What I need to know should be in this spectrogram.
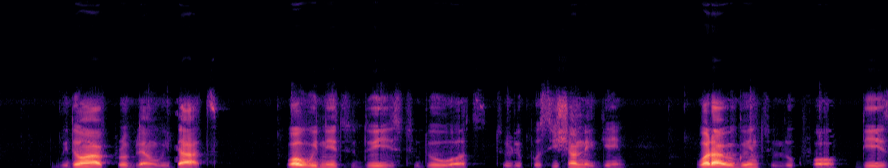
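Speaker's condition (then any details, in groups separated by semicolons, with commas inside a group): No condition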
